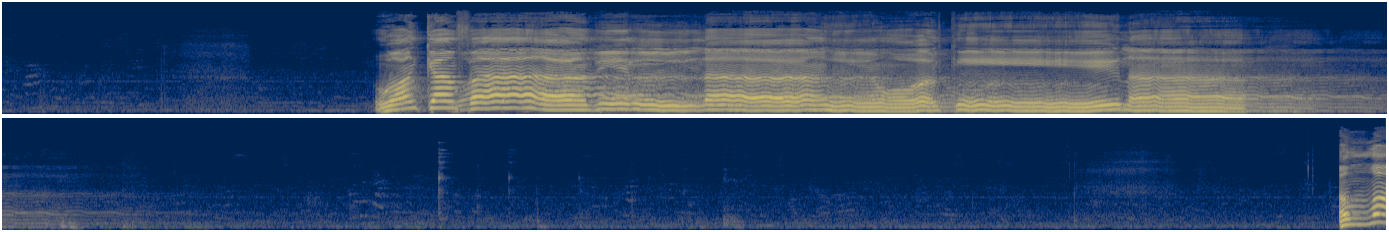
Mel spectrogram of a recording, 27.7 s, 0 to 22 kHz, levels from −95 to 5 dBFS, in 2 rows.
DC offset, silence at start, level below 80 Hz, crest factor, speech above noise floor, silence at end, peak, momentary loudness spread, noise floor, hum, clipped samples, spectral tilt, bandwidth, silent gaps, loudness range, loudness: under 0.1%; 3.75 s; -74 dBFS; 20 dB; 50 dB; 0 s; -4 dBFS; 9 LU; -68 dBFS; none; under 0.1%; -5.5 dB/octave; 15 kHz; none; 11 LU; -19 LUFS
